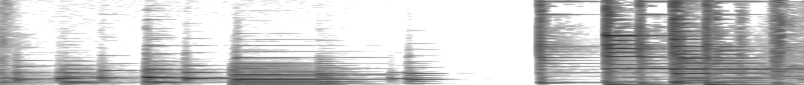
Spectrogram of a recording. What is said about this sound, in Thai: ขณะที่วิ่งเล่นกันอยู่ในสนามอย่างสนุกสนาน เสียงกริ่งหมดเวลาก็ดังขึ้น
